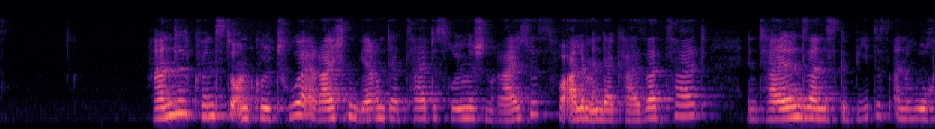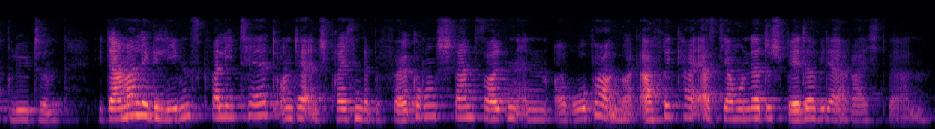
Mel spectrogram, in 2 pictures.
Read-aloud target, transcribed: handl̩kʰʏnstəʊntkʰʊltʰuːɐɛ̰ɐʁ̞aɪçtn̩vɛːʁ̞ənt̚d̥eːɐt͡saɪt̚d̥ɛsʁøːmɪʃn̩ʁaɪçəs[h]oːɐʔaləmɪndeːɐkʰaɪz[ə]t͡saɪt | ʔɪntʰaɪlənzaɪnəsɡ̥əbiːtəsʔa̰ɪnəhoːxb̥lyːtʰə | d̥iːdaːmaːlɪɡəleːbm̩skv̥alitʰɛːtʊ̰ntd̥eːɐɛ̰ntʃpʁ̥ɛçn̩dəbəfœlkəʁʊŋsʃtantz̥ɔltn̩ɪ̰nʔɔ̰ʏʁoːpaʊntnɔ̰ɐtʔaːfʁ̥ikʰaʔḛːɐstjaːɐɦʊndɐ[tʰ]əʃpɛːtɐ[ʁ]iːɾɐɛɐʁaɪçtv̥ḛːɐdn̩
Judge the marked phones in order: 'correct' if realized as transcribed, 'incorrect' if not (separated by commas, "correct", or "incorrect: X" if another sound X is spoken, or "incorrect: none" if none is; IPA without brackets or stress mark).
incorrect: f, incorrect: ɐ, incorrect: t, incorrect: v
